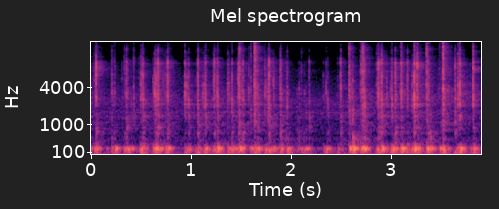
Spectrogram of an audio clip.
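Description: Both hands type steadily with their fingertips on a compact white mechanical keyboard with plastic keycaps resting on a desk, working through a typing test. The result is a quick, continuous run of short, dry keystrokes, each with a deep, rounded thock and a faint bright click on top. The rhythm stays even throughout, with a slightly louder burst near the end.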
